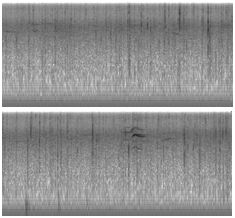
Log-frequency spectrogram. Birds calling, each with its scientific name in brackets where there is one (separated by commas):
Hawaii Amakihi (Chlorodrepanis virens)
